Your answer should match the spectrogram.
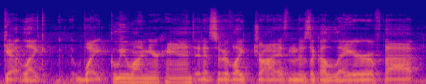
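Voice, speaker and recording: Bright-voiced man running a tabletop game. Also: mid-range voice, level tone, normal speed, a little hiss or hum. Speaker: game master and host. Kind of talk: tabletop game narration, scripted narration and casual asides.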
